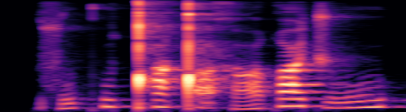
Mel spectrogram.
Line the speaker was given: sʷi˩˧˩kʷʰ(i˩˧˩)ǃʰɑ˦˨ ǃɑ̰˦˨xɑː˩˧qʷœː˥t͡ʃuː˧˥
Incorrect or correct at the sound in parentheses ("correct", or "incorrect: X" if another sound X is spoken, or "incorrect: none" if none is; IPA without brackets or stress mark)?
incorrect: i˦˨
